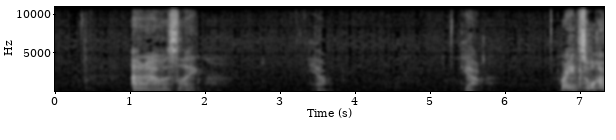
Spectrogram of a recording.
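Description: A woman speaks calmly and close up, in short phrases with pauses.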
